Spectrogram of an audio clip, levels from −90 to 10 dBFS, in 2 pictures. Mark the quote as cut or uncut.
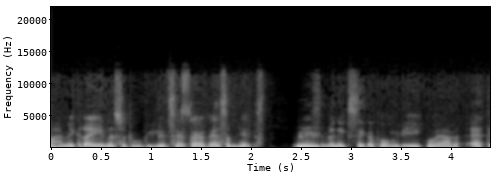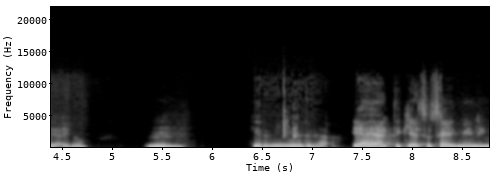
uncut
